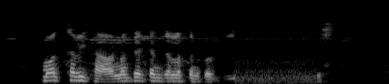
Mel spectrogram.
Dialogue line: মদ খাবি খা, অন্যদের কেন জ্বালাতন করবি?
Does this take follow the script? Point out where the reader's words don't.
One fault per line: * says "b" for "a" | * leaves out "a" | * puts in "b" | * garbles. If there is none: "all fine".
all fine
